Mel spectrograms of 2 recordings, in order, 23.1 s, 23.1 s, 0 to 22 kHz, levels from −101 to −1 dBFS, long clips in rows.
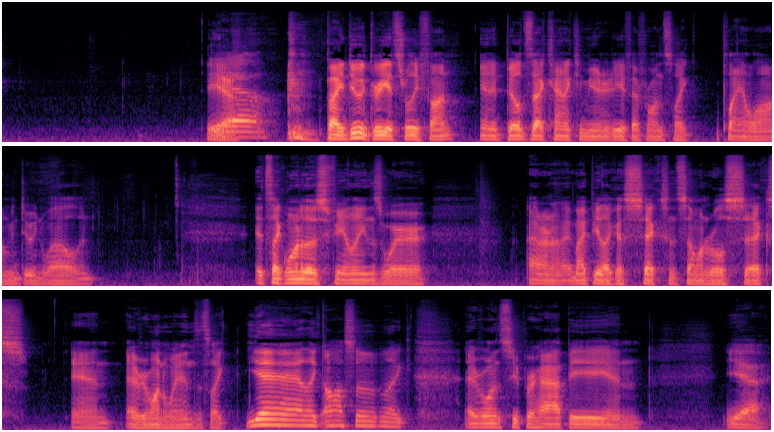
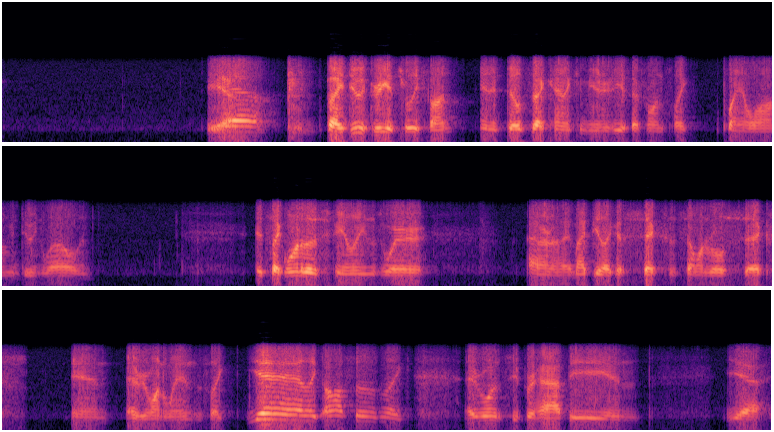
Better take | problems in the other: first | phone-call audio; poor line; nothing above 4 kHz

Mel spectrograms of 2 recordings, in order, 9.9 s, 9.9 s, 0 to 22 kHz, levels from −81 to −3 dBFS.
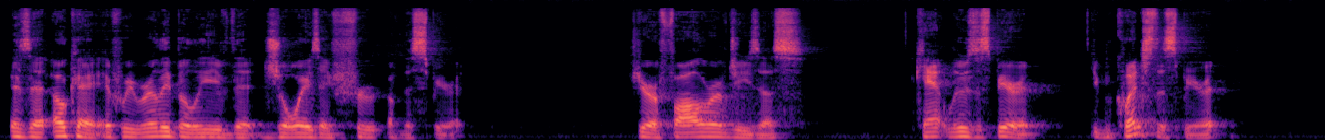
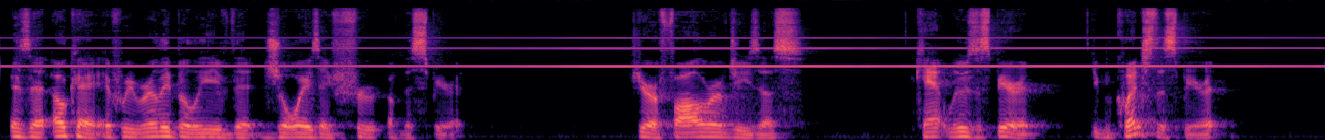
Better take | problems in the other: first | high-pitched whine; loud; throughout; 3 kHz, 5 dB below the speech

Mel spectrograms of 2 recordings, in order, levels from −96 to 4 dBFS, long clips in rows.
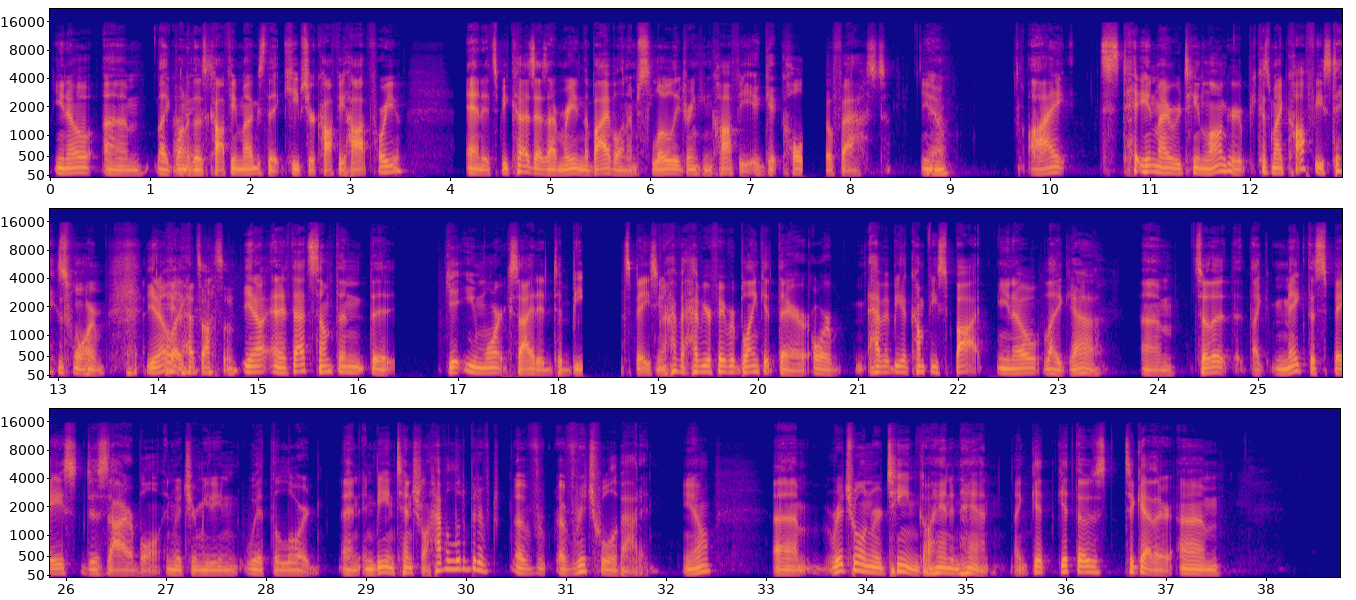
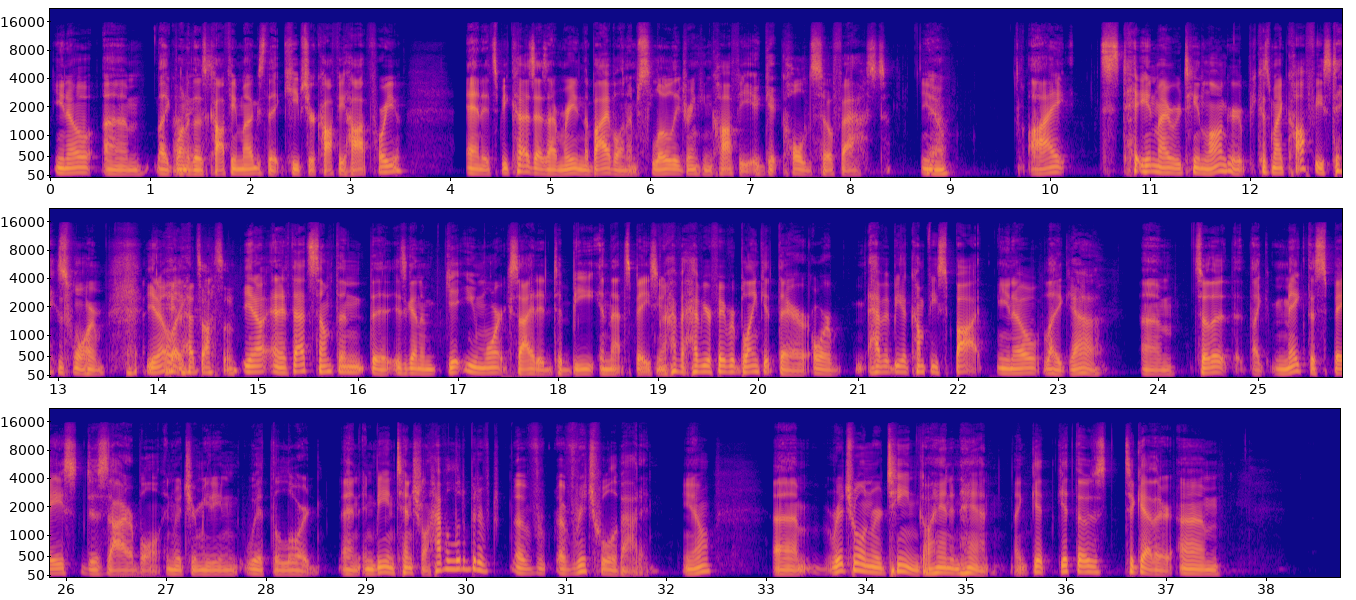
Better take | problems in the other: second | audio cutting out; at 7.5 s, at 16 s and at 18 s

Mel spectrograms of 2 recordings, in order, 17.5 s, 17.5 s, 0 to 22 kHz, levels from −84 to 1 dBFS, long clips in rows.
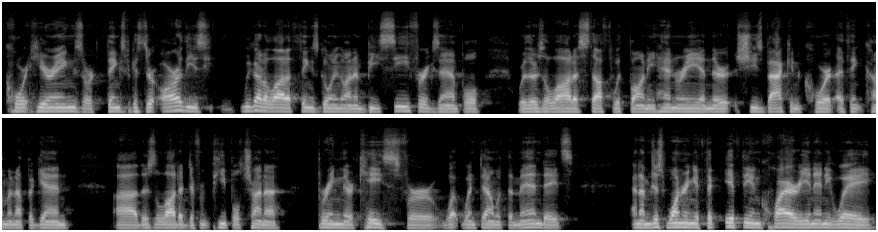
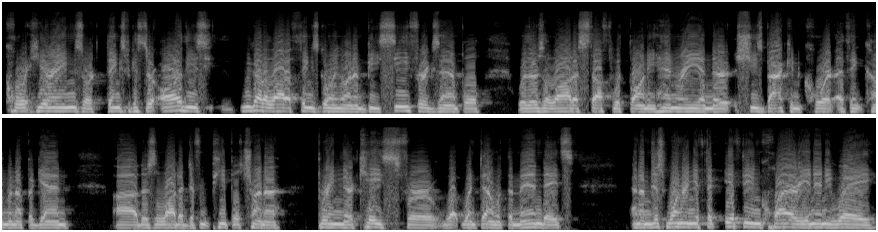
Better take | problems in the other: first | distortion; heavy; 6 dB below the speech

